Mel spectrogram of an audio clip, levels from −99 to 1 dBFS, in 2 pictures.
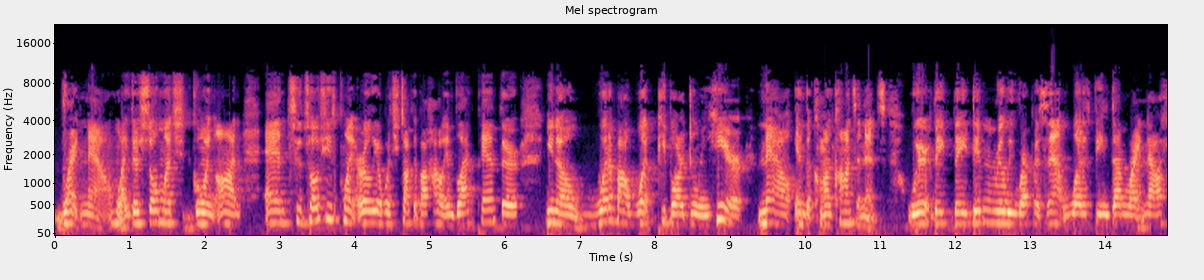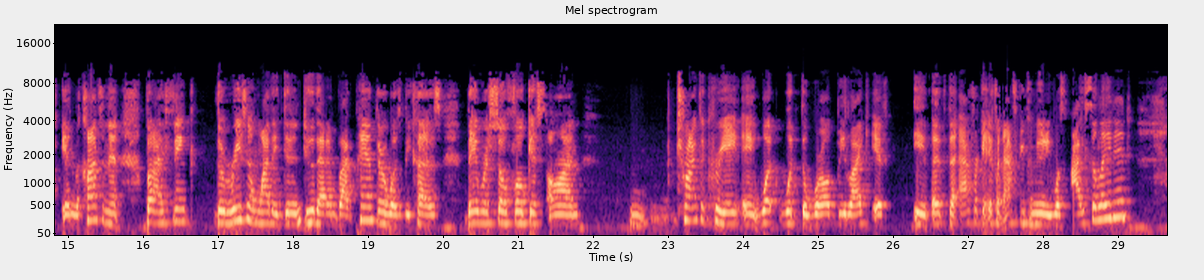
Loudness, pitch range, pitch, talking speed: -14 LUFS, 165-195 Hz, 175 Hz, 180 wpm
